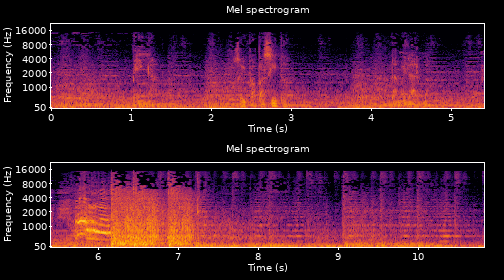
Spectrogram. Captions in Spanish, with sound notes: Venga, venga, soy papacito. Dame el arma. (GRITOS Y DISPAROS) (Música de tensión)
